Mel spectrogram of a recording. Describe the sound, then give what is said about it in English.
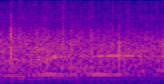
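Steady applause from a crowd, dense clapping at a fairly even level, with a faint sustained tone running underneath and no one speaking. “What a splendid crowd y'all have been.”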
